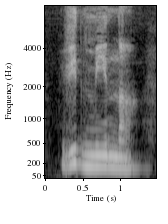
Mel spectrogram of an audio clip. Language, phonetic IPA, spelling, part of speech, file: Ukrainian, [ʋʲidʲˈmʲinɐ], відміна, noun, Uk-відміна.ogg
- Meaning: 1. difference, distinction 2. variant, variety 3. declension (group or class of words)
